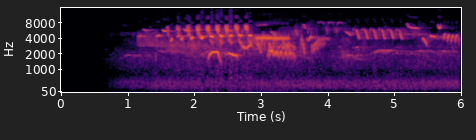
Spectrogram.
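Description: Birds chirping and singing: quick high trills and repeated chirps, loudest in the first half, which begin about a second in and cut off abruptly at the end.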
